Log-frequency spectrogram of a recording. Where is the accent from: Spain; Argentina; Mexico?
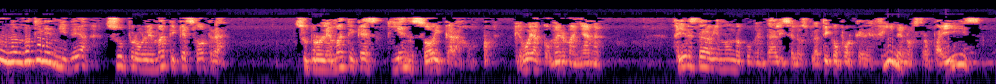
Mexico; San Andrés Tlalnelhuayocan, Veracruz; de San Andrés Tlalnehuayocan, de mi tierra, preguntando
